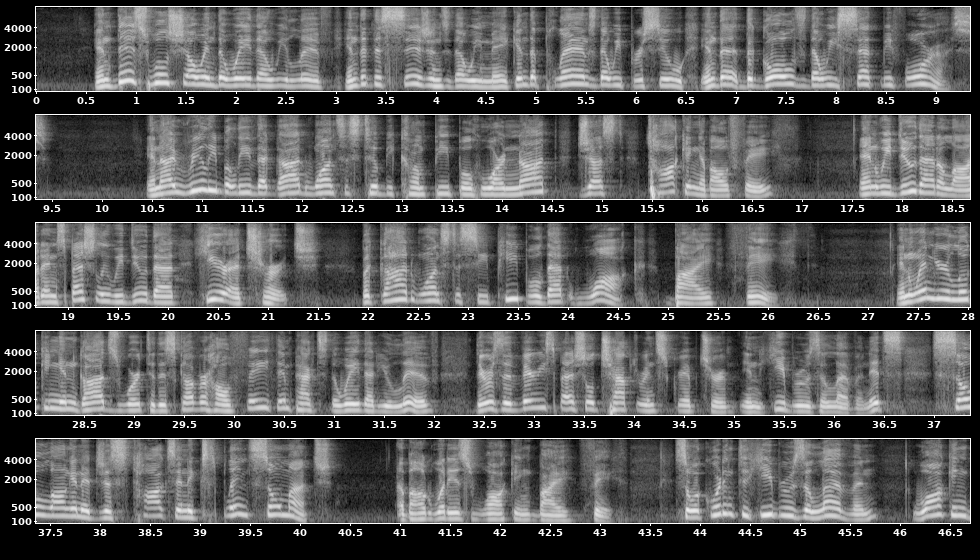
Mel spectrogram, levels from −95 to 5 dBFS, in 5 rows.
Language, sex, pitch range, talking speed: English, male, 160-215 Hz, 160 wpm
